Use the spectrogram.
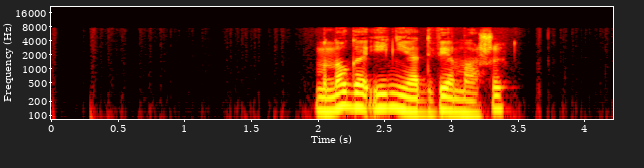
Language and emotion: Russian, neutral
